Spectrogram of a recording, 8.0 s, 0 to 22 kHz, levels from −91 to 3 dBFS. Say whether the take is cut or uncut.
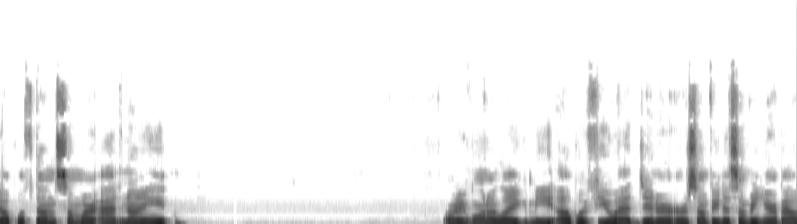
uncut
